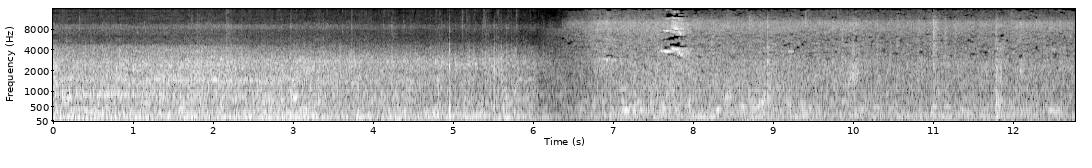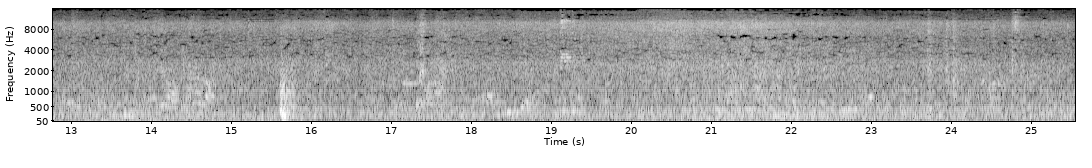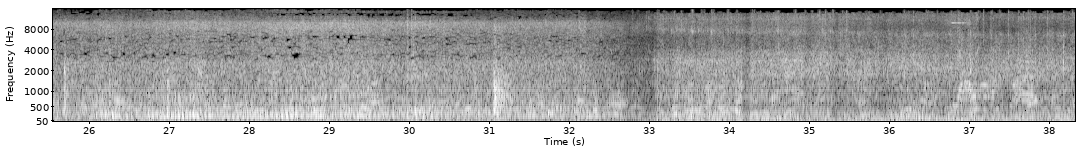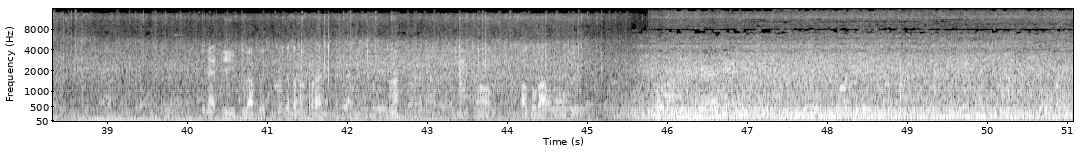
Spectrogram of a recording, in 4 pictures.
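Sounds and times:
people calling and talking: 0.0 - 51.0
fire crackling: 0.1 - 51.0.

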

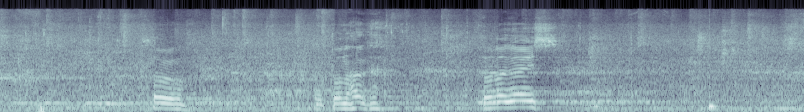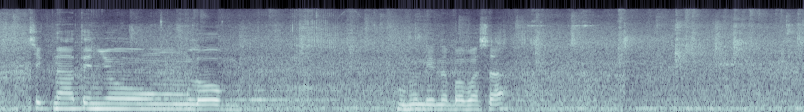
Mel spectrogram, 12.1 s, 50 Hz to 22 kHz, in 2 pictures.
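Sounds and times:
tap water splashing onto bag: 0.0 - 0.9, 4.4 - 6.3.

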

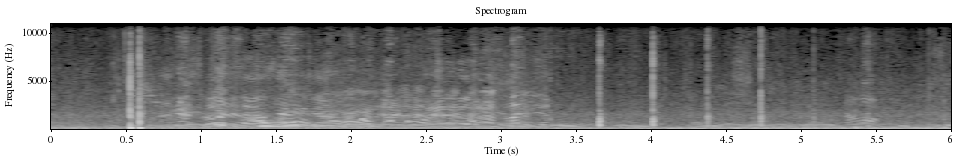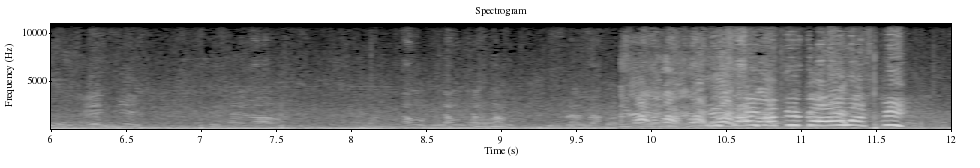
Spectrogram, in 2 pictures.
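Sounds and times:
distant players shouting: 0.5 - 12.0.

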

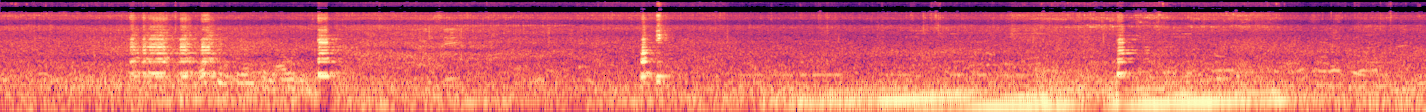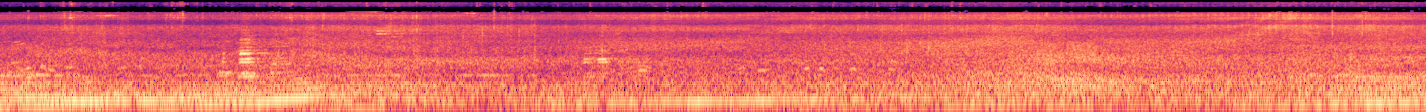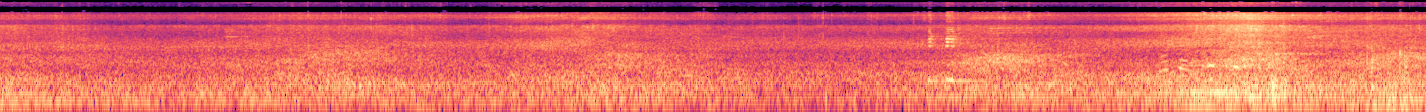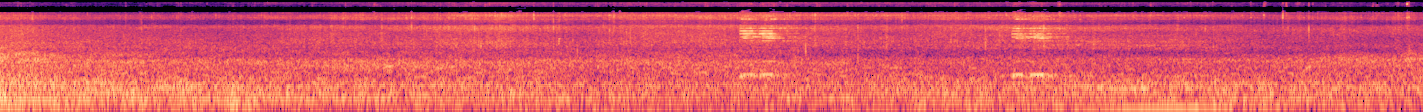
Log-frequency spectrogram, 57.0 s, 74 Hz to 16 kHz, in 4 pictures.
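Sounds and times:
cars driving past: 0.0 - 57.0.

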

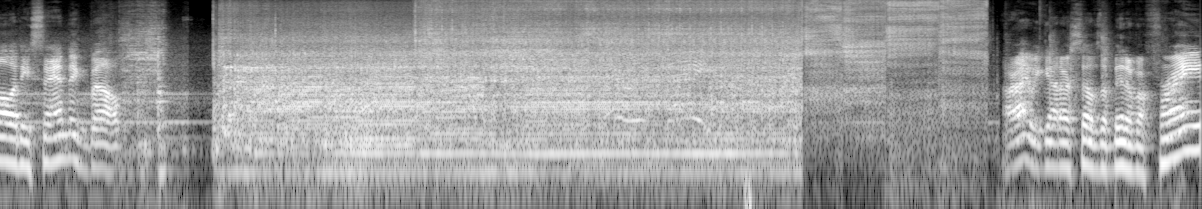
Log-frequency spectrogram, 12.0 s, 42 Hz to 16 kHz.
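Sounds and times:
belt sander grinding metal: 2.2 - 8.4
welding hiss: 7.4 - 10.0.

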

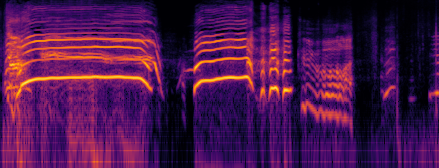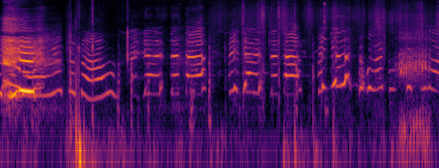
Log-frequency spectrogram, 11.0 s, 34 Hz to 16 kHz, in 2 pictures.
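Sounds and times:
woman screaming with excitement: 0.1 - 3.3.

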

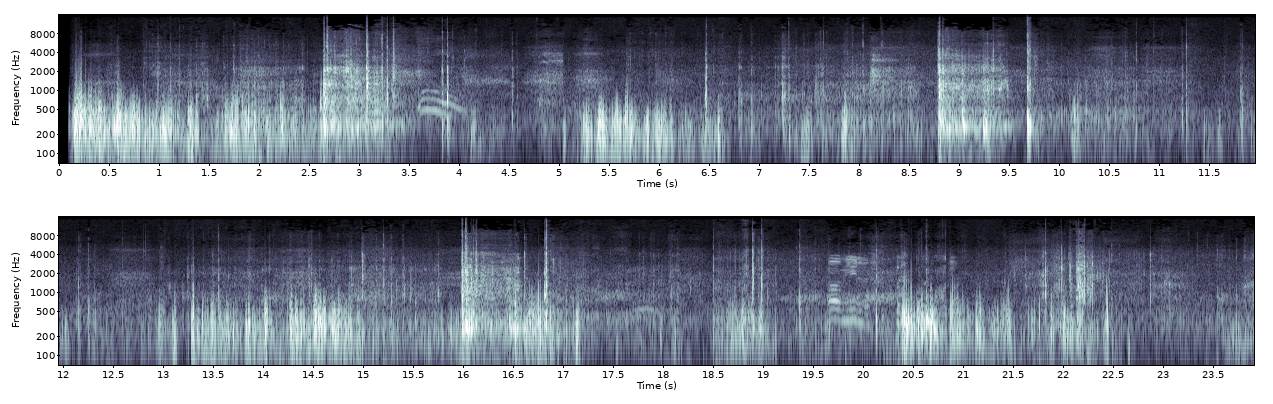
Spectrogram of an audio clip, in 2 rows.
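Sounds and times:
skate wheels rolling on paving: 0.1 - 23.9
skates scraping along curb: 0.3 - 23.9.

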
